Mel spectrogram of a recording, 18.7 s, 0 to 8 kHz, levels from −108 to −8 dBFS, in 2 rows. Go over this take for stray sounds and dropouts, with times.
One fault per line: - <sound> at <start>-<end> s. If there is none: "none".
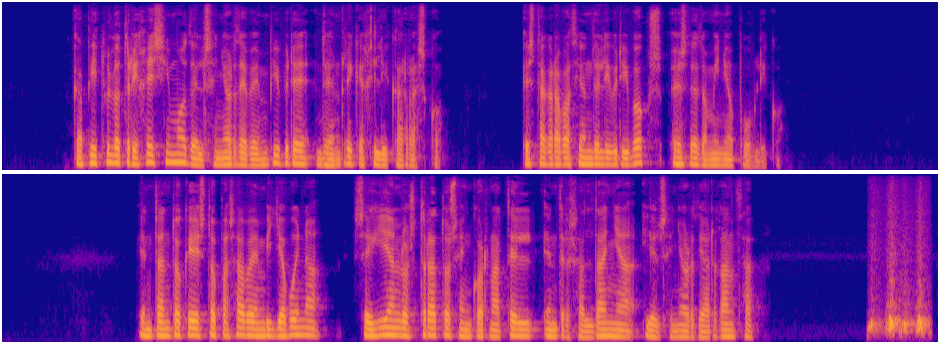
- whoosh at 18.0-18.7 s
